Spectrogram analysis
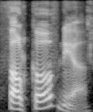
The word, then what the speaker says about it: Falkovnia: Cue the zombies, Also, I believe it's pronounced Falkovnia.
